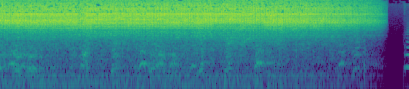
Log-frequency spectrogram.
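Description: A rattlesnake shaking its tail rattle: a loud, steady high-pitched buzz that fades out near the end.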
